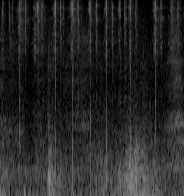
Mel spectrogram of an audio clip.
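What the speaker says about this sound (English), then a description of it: "we can just blend in with the scissors" Grooming scissors snip through a Cockapoo's coat during a teddybear trim around the leg, giving quick, crisp metallic clicks in an irregular rhythm, close and fairly quiet with no talking.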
